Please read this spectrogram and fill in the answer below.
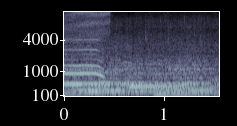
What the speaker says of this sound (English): A swarm of bees followed the kitten all the way to the shore.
